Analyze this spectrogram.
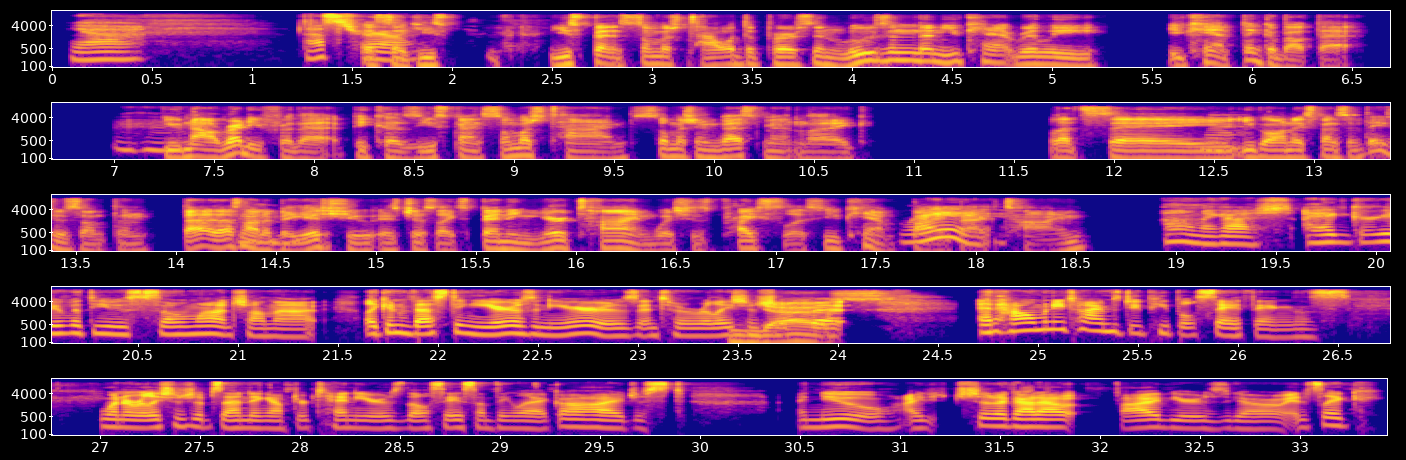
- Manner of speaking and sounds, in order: tapping; other background noise
- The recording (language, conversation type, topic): English, unstructured, What are some emotional or practical reasons people remain in relationships that aren't healthy for them?
- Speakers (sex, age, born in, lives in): female, 40-44, United States, United States; male, 20-24, United States, United States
